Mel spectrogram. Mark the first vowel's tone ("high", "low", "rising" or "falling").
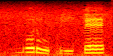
high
